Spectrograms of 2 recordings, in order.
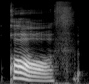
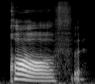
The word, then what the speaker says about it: ق: So the letter that we see here is the letter Qaaf, Qaaf, and it makes the sound q, q, which is similar to a Q but pronounced in the back of the throat.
